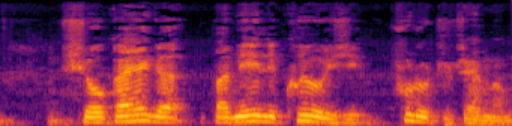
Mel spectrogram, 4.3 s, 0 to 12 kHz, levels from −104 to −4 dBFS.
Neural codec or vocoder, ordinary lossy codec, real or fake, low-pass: none; AAC, 32 kbps; real; 10.8 kHz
